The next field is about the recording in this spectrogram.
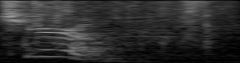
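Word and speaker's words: Ciro: It's Chiro Mar Chiro Marquettes. Gilded Rey Chiro. If you put it in a search engine, you'd spell it C I R O, but he's Italian, so it's pronounced Cherro.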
